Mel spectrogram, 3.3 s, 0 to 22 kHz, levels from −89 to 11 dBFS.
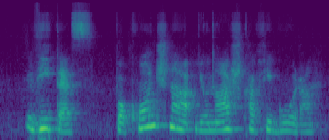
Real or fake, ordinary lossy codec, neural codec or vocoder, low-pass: fake; Opus, 16 kbps; vocoder, 44.1 kHz, 128 mel bands every 512 samples, BigVGAN v2; 19.8 kHz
